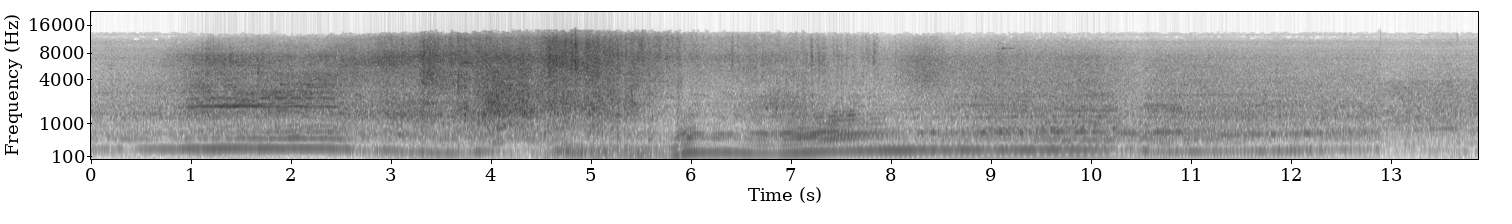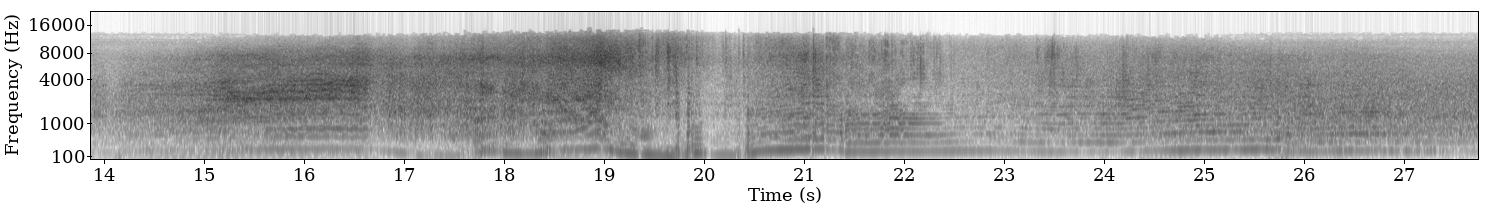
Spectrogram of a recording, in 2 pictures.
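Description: Rally car engine running hard out of sight, its revs repeatedly climbing and falling with gear changes and braking, twice dropping steeply before picking up again.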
